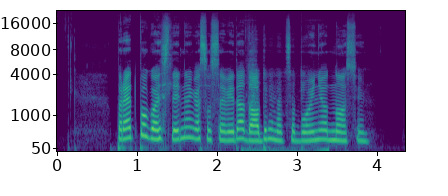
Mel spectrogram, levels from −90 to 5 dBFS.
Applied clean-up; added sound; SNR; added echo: neural mask model DeepFilterNet 3.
